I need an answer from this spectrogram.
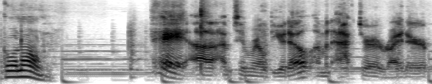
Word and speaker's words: Realbuto: Realbuto. Realbuto, accomplished actor, screenwriter, stage and screen, and he and I actually have a lot in common.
